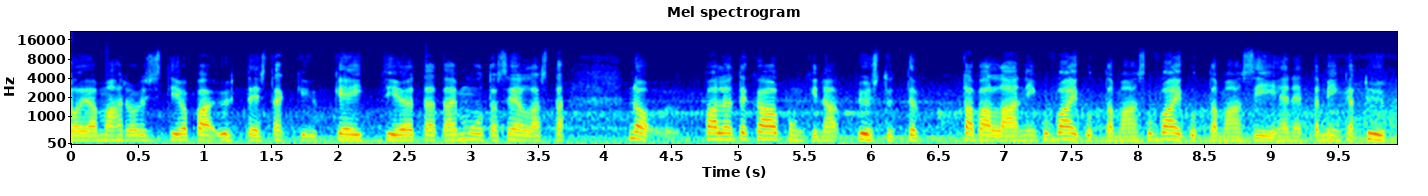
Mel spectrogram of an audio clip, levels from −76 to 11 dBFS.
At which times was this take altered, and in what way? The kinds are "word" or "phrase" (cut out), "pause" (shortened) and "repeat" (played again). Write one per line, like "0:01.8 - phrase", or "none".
0:02.8 - word
0:04.7 - word
0:08.0 - repeat

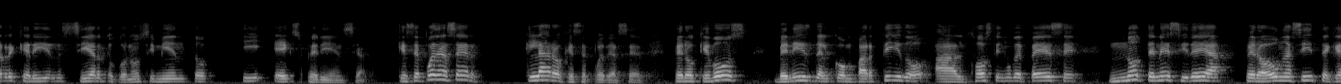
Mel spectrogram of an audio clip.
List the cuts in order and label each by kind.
none

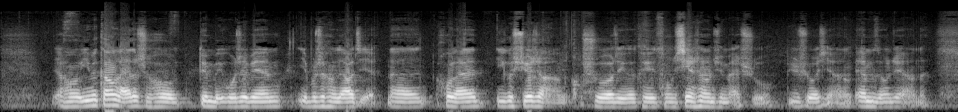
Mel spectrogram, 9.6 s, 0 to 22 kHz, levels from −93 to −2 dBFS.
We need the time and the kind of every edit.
0:03.8 - pause
0:04.9 - pause

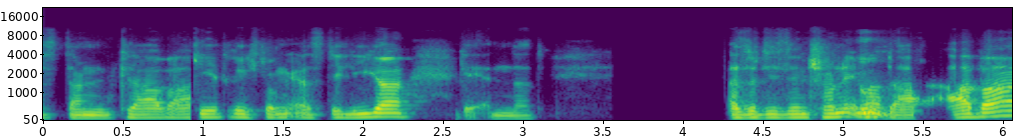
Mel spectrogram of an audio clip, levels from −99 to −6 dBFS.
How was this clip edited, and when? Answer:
0:00.9 - word
0:02.6 - phrase

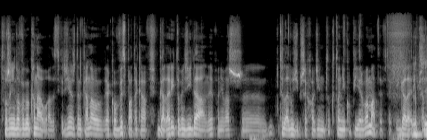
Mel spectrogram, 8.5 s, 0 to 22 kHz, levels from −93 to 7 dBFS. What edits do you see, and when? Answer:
0:05.6 - word

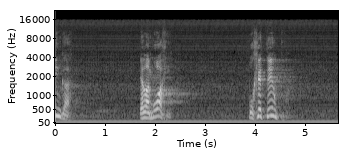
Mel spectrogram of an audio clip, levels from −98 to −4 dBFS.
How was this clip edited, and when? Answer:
0:01.9 - phrase
0:04.2 - word

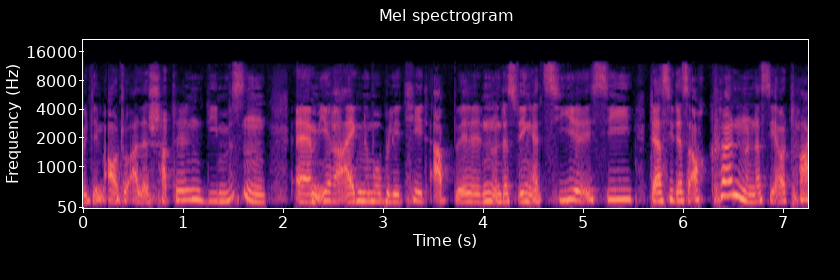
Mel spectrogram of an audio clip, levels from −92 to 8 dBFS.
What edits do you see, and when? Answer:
0:02.0 - pause
0:05.6 - pause

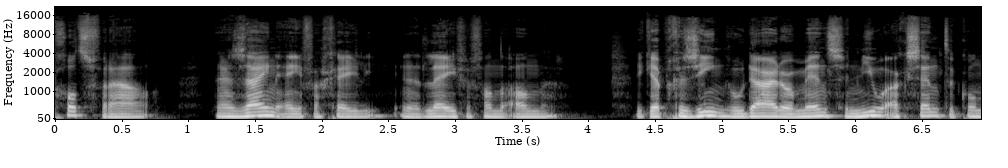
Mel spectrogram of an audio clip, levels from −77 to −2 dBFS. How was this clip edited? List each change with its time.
0:00.9 - pause
0:04.2 - pause

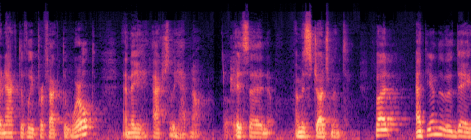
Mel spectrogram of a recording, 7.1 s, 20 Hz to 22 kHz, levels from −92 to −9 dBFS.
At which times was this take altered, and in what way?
none

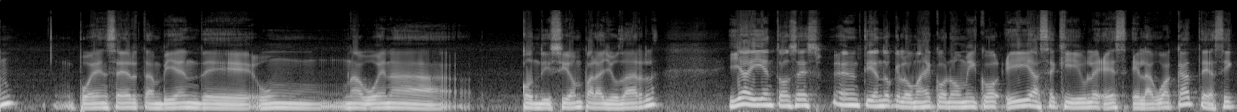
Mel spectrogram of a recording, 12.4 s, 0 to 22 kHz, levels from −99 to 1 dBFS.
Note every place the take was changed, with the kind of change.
none

